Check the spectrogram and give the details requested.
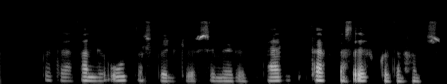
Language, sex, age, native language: Icelandic, female, 40-49, Icelandic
